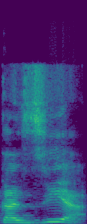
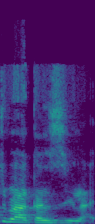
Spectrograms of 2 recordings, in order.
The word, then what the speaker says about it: Kazia: Kazia, but it's not Bakazila, it's Kazia.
